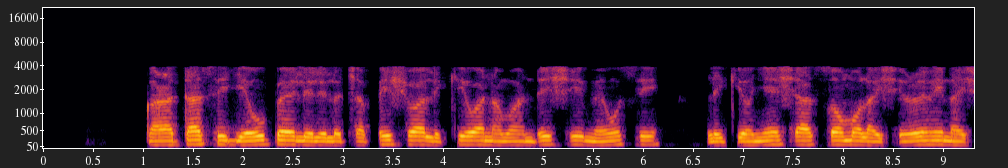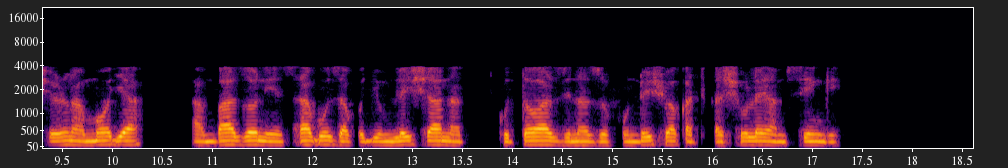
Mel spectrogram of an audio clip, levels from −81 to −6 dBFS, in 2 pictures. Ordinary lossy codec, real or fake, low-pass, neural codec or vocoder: AAC, 16 kbps; fake; 7.2 kHz; codec, 16 kHz, 8 kbps, FunCodec, trained on LibriTTS, 25 frames a second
